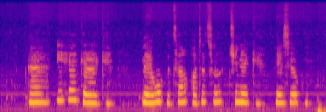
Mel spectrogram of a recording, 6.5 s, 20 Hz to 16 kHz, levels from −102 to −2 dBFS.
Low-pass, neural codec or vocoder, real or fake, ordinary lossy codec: 14.4 kHz; none; real; none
